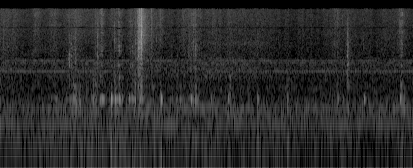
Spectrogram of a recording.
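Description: Faint handling noise from a camera being repositioned: a few soft clicks, the sharpest a little over a second in, and light rubbing over a low steady hum.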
